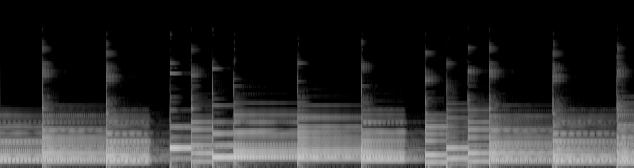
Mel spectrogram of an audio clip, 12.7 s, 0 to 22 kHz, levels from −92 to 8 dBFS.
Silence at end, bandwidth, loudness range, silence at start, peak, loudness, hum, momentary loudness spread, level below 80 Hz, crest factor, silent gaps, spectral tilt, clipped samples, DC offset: 0 s; 6.4 kHz; 3 LU; 0 s; -6 dBFS; -22 LUFS; none; 7 LU; -48 dBFS; 14 dB; none; -10.5 dB/octave; under 0.1%; under 0.1%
